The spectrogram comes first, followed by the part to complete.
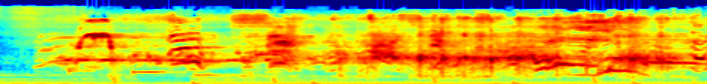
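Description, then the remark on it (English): Several people groan and yelp in overlapping, wavering voices, punctuated by repeated dull thumps at irregular intervals as they bounce down the Michigan slide. The commotion stays steady and fairly loud throughout. “Like, you could hear people brucking their shit, dog.”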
